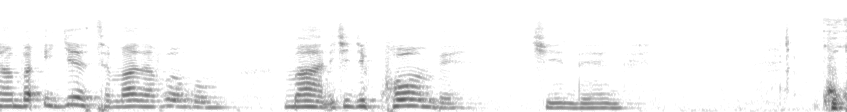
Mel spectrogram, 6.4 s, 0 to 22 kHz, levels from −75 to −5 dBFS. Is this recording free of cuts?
yes; 0 cuts

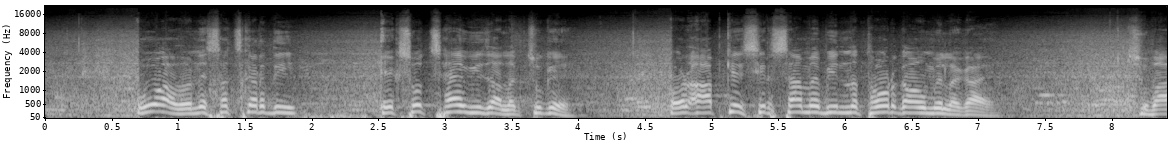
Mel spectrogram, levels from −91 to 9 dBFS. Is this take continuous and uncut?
yes; 0 cuts

